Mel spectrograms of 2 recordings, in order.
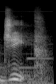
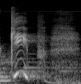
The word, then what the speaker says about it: geep: But let's move on to number 5, Jeep, or Geep. No, I'm not talking about the car Jeep, this is spelled G-E-E-P, and I was probably right the second time saying it's a Geep.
